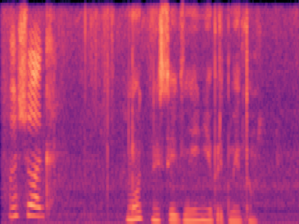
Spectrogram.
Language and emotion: Russian, neutral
